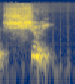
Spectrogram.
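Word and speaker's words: Ncuti: Shooty. Somehow NC makes SH. – Okay. – Shooty, like S-H-O-O-T-Y.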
